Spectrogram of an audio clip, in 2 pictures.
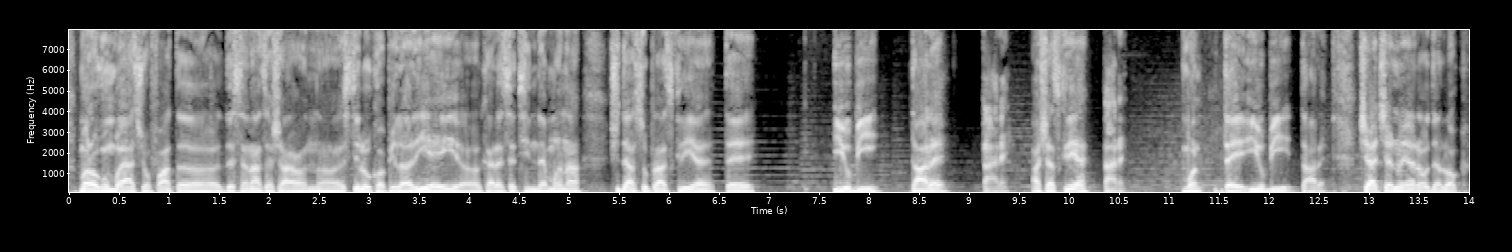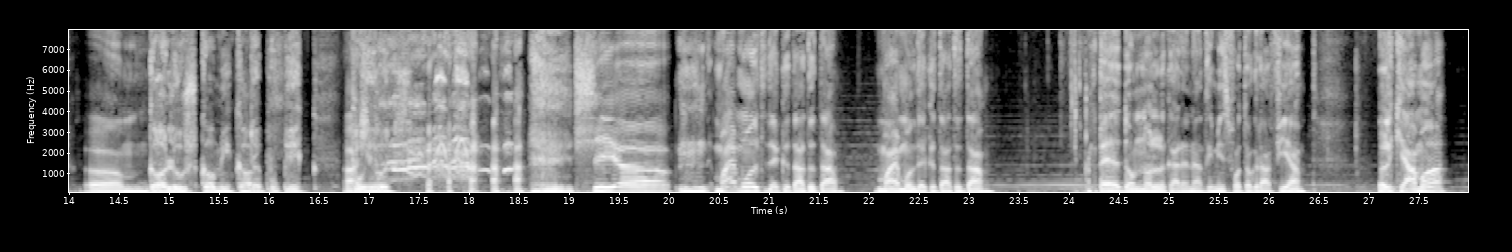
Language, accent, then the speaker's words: Romanian; Zalău, Sălaj County, Romania; sunt din Zalău, sunt din Zalău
